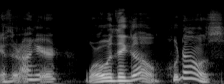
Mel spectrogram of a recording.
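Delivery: mocking, swooping sing-song. Mocking a husband's words about his missing family: mocking imitation of the husband. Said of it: "And he's like".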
